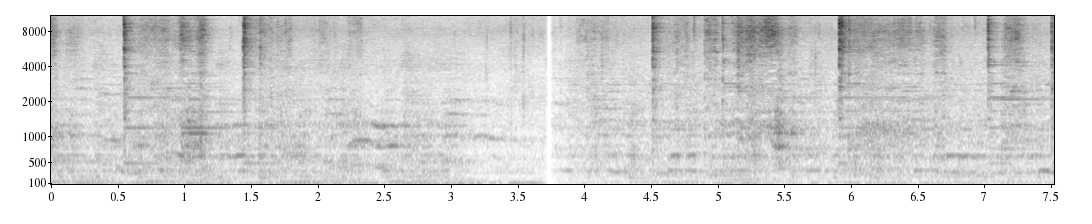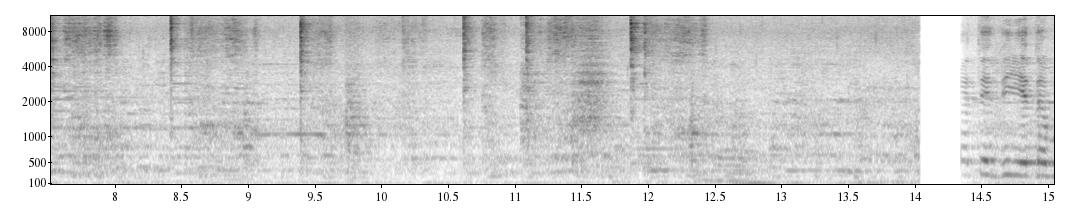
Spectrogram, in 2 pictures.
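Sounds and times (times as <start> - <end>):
utensil scraping and knocking pan: 0.0 - 2.4, 3.8 - 13.0
spices sizzling in oil: 0.0 - 2.6, 3.2 - 14.0.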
